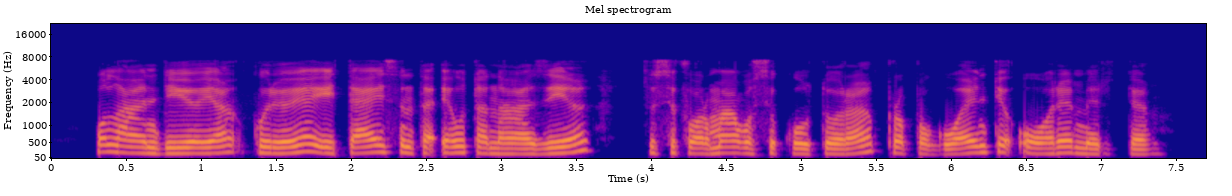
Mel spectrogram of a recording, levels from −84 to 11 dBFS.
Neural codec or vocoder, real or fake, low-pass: none; real; 7.2 kHz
